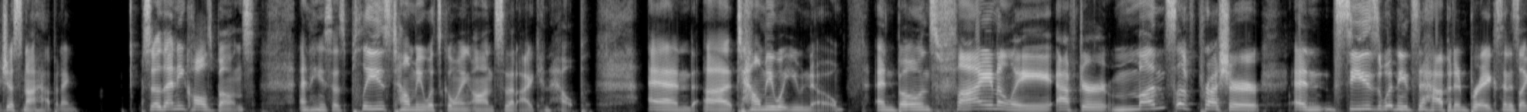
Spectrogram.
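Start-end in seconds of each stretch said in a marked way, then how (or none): none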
